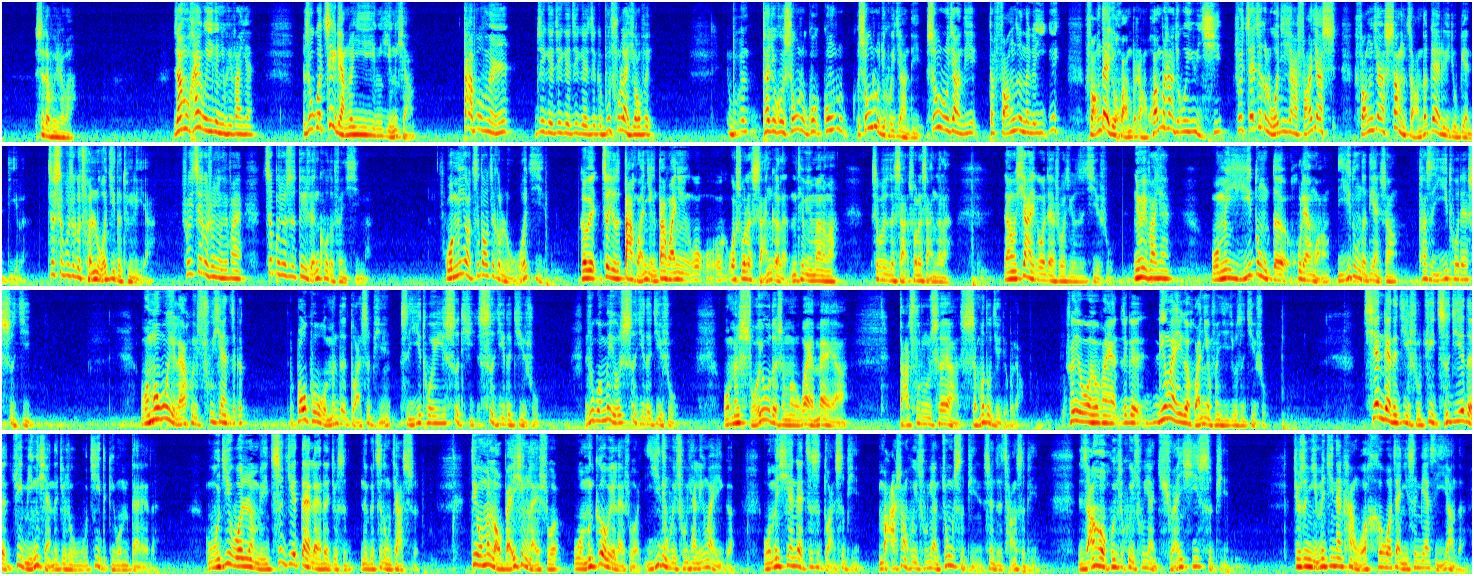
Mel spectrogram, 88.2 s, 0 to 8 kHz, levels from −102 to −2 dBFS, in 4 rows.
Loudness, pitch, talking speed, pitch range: -25 LUFS, 145 Hz, 280 characters per minute, 110-180 Hz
